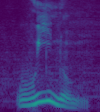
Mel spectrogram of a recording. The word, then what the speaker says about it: vinum: Well, funnily enough, in Latin, we think that a V was originally pronounced like a W. So the Latin word vinum would have been winum, closer to the modern English.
